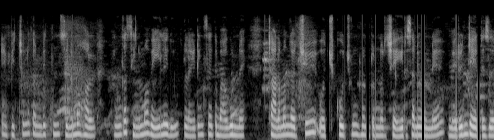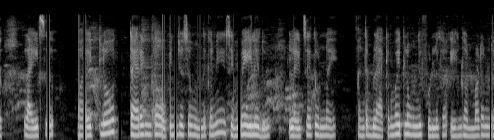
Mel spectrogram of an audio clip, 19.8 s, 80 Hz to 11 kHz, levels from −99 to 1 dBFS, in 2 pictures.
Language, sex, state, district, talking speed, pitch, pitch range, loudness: Telugu, female, Andhra Pradesh, Visakhapatnam, 115 wpm, 200 Hz, 190-215 Hz, -28 LUFS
